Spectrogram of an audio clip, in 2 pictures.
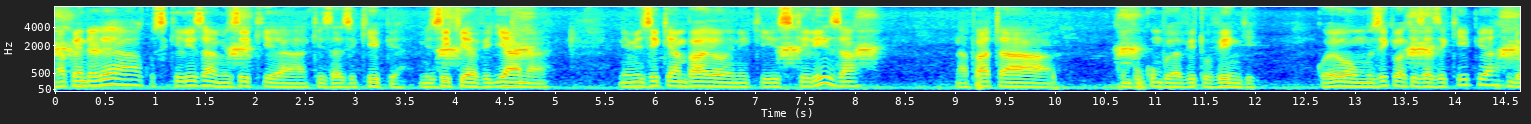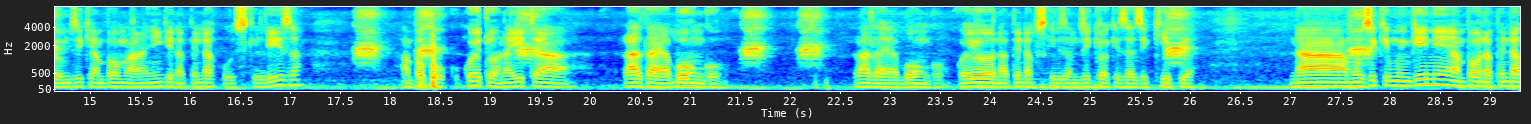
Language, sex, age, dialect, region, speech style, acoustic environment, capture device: Swahili, male, 35-44, Tanzania - Dar es Salaam, Tanzania, happy; relaxed; focused, people talking; nature, mobile / Linux / Chrome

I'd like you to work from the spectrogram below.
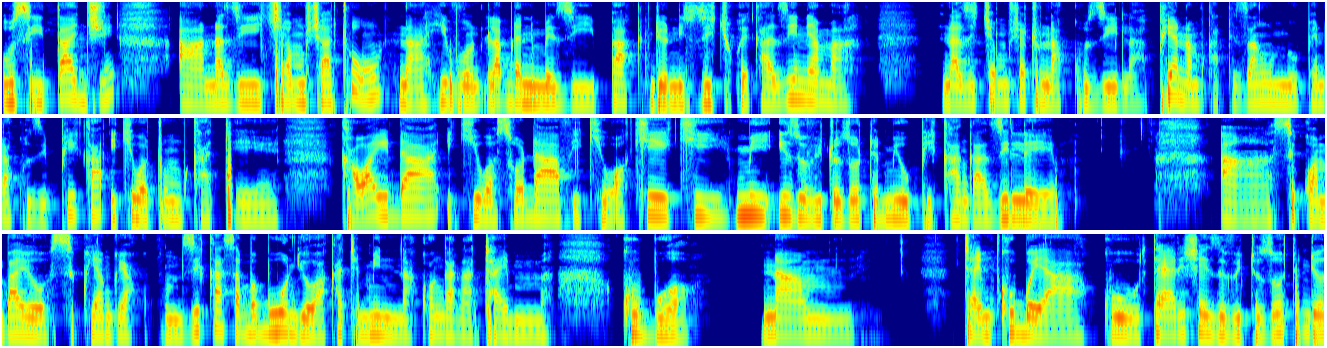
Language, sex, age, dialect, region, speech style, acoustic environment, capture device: Swahili, female, 25-34, Kenya - Nairobi Sheng-influenced, Kenya, happy; focused; relaxed, silence, mobile / Linux / Chrome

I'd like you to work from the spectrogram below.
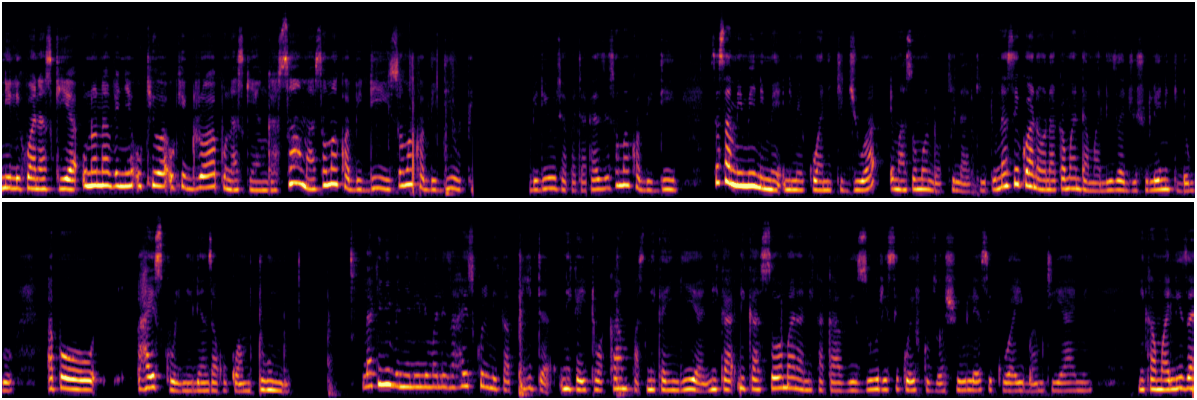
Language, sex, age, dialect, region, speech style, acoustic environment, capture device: Swahili, female, 25-34, Kenya - Nairobi Sheng-influenced, Kenya, relaxed, appliances; silence, mobile / Linux / Chrome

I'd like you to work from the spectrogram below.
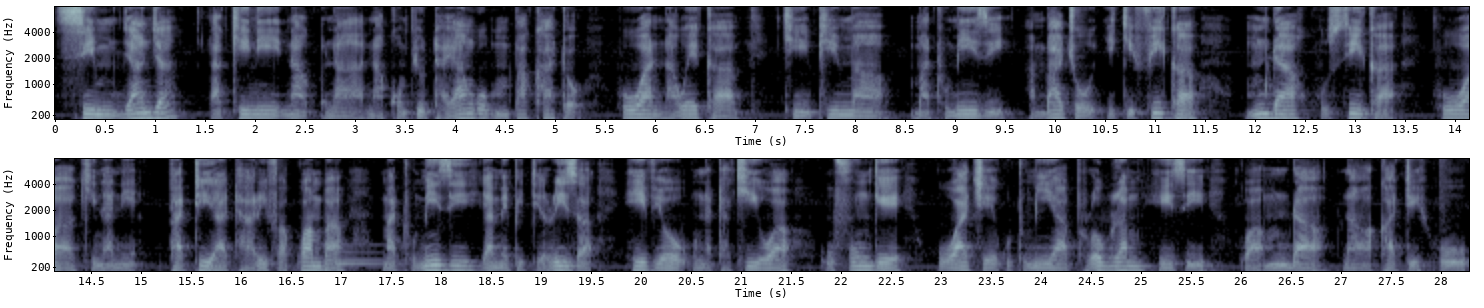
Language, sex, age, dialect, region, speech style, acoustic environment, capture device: Swahili, male, 25-34, Tanzania - Dar es Salaam, Tanzania, happy, silence, mobile / macOS / Safari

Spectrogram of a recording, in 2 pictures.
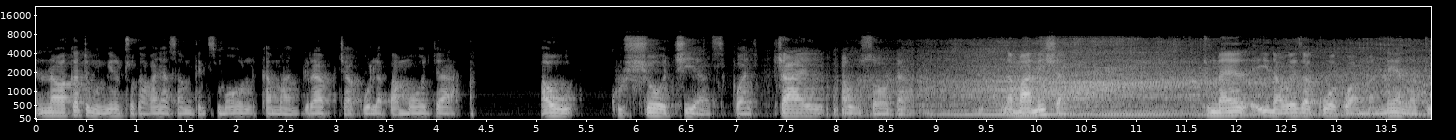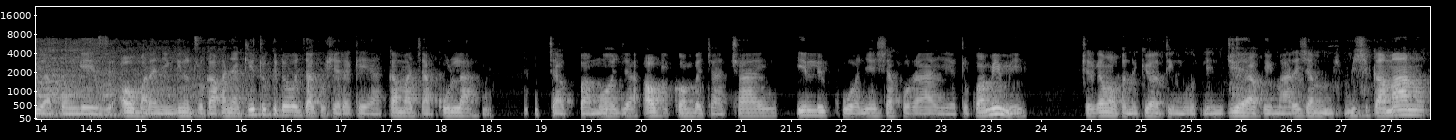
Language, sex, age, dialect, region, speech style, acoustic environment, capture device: Swahili, male, 18-24, Kenya - Nairobi Sheng-influenced, Kenya, happy, people talking, desktop / Windows / Chrome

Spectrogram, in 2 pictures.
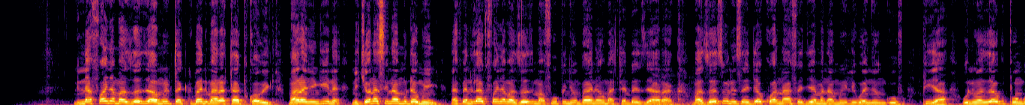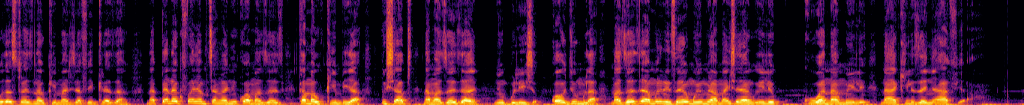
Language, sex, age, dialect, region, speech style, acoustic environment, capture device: Swahili, male, 18-24, Kenya - Mombasa, Kenya, happy, silence, desktop / Windows / Chrome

